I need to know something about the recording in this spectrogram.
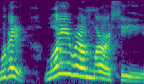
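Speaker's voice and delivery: stage pirate voice with an Irish edge. Repeating a name one more time for the show, in a pirate voice. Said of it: "but I sounded like a pirate".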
